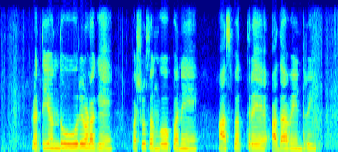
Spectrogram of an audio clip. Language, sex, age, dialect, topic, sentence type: Kannada, female, 36-40, Central, agriculture, question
